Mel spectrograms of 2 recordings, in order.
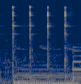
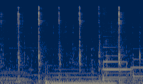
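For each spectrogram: First: Five quick, bright clinks with a thin high ring mark an aluminium reel spool, not plastic. Second: Light, dry taps on a plastic reel spool give short clicky ticks with no ring, over soft background music.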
